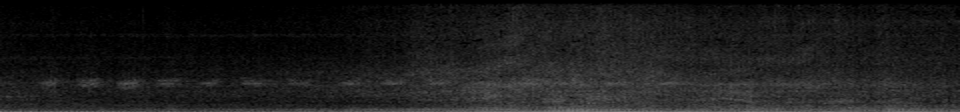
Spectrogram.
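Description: Low engine rumble that swells to its loudest about four seconds in and then eases off, as of a motor vehicle passing. A faint high chirp repeats about three times a second during the first few seconds.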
